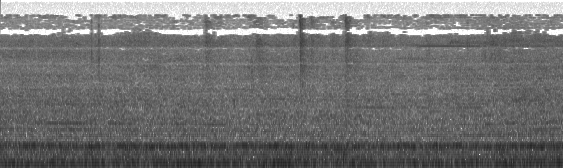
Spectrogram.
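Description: Cabin sound of a UTTZ Gorozhanin trolleybus running on its batteries instead of the overhead wires: a steady electric hum with a constant mid-pitched tone over a low rumble.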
